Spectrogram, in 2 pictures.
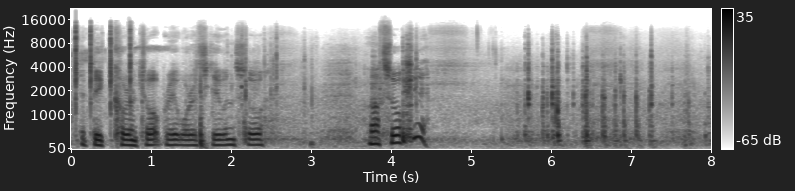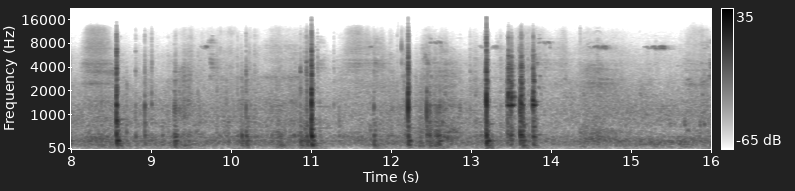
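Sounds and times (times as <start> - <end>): sharp clicks and knocks: 5.3 - 13.9.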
